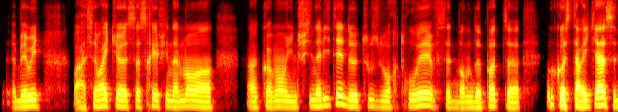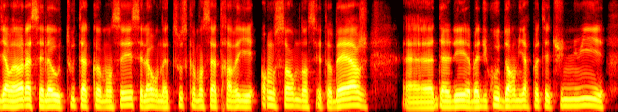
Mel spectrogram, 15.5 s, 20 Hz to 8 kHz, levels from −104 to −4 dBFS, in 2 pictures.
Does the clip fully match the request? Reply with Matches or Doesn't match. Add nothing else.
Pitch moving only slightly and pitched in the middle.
Doesn't match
